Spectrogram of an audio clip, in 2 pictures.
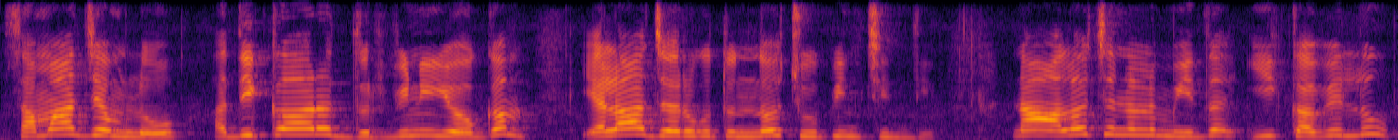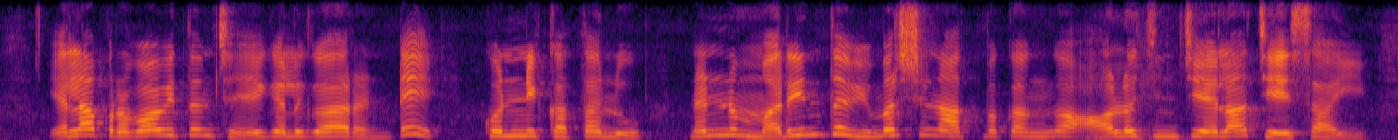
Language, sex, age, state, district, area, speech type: Telugu, female, 18-30, Andhra Pradesh, Kadapa, rural, spontaneous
